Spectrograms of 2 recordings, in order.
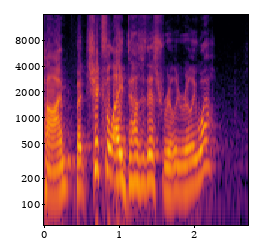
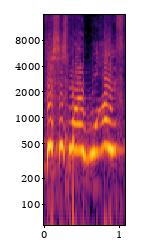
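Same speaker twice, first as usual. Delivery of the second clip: much higher and louder, a squealing fan cry; fangirl squeal; 5 dB louder than usual. Retold or imitated. Meeting his hero Jesse Cole at the bar, starstruck squealing. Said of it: "I'm so excited".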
